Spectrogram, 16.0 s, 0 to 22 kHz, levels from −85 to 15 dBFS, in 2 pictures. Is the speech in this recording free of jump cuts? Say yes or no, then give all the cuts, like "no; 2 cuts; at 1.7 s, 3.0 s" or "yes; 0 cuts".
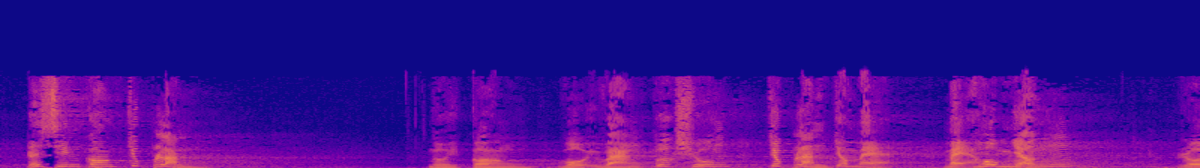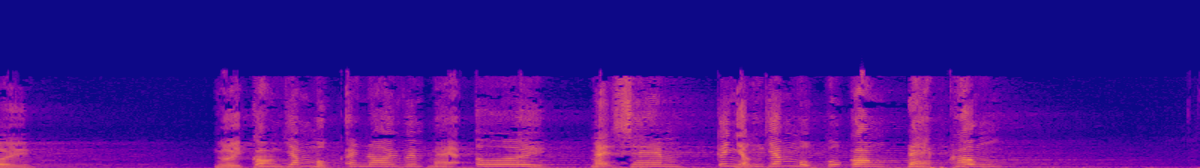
no; 1 cut; at 10.8 s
